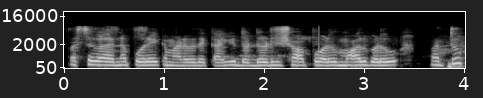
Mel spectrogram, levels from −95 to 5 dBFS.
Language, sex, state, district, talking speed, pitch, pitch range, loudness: Kannada, female, Karnataka, Bellary, 135 wpm, 235 Hz, 225-245 Hz, -18 LUFS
